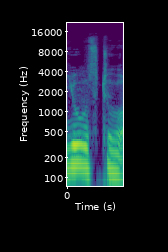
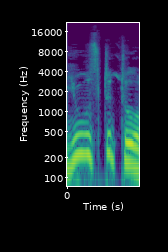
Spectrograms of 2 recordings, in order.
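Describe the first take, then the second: First: The s sound runs straight into the t. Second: A separate d sound follows the s sound. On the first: The speaker calls it right. "யூஸ் டு அப்படின்னு தான் உச்சரிக்கணும்" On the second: The speaker calls it wrong. "இந்த யூஸ்டு டு அப்படிங்கிறத"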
